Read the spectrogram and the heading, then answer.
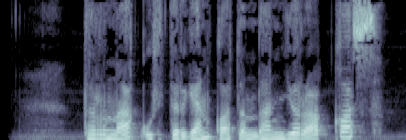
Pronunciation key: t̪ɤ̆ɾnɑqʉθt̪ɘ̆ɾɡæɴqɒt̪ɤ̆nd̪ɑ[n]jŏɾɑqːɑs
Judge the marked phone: correct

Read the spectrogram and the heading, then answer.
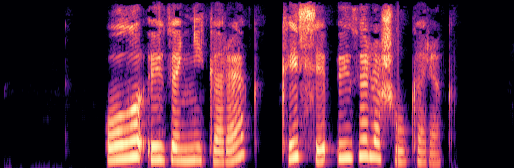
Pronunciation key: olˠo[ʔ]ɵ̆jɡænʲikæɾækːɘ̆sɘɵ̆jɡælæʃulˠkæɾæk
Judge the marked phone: correct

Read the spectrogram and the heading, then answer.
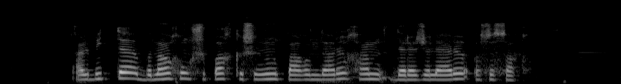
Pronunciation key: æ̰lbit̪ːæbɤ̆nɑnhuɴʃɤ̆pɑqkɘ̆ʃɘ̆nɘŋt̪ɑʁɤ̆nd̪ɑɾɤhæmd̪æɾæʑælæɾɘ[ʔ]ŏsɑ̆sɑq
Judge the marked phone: correct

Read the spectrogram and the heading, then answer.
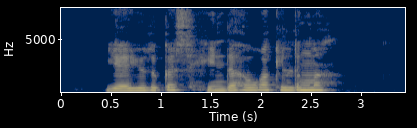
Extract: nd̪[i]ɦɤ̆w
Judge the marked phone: incorrect: æ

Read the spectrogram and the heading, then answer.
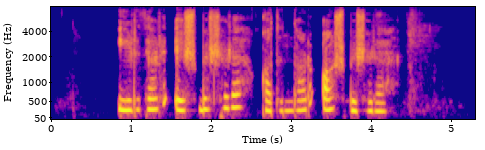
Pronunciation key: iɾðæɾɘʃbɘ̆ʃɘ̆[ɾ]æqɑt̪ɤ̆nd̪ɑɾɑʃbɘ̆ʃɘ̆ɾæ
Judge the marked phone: correct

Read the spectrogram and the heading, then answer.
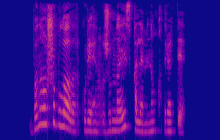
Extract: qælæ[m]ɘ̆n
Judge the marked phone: correct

